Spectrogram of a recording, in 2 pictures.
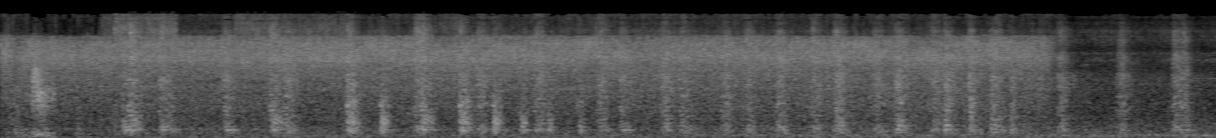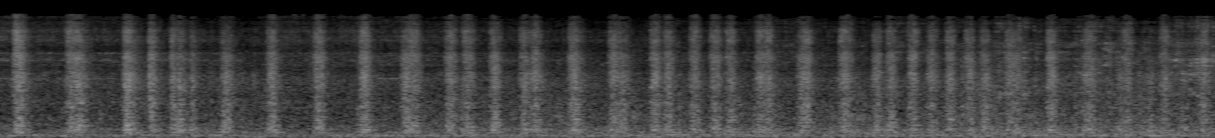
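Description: Steam locomotives Wilbur and Warrington haul a loaded minerals train on the Island of Sodor, with continuous loud steam hiss and rapid, rhythmic exhaust chuffs rolling on steadily throughout.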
